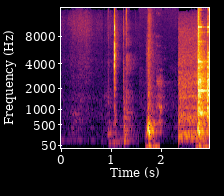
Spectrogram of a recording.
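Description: China cups clink together.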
